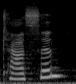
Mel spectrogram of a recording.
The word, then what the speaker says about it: castle: the world C C we have the word castle and the T here is silent we have the word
